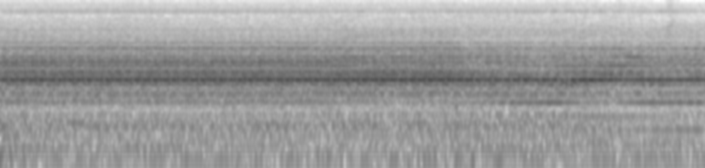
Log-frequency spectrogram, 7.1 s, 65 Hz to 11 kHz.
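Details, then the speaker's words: XYZ Proturn 420 lathe running at 500 rpm (max 2,500) after replacing the spindle bearings: steady even hum with a faint whiny gear tone on top; bearings smooth, slight gear noise remains, not fully silent. "We'll turn it on, see how you can hear it."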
